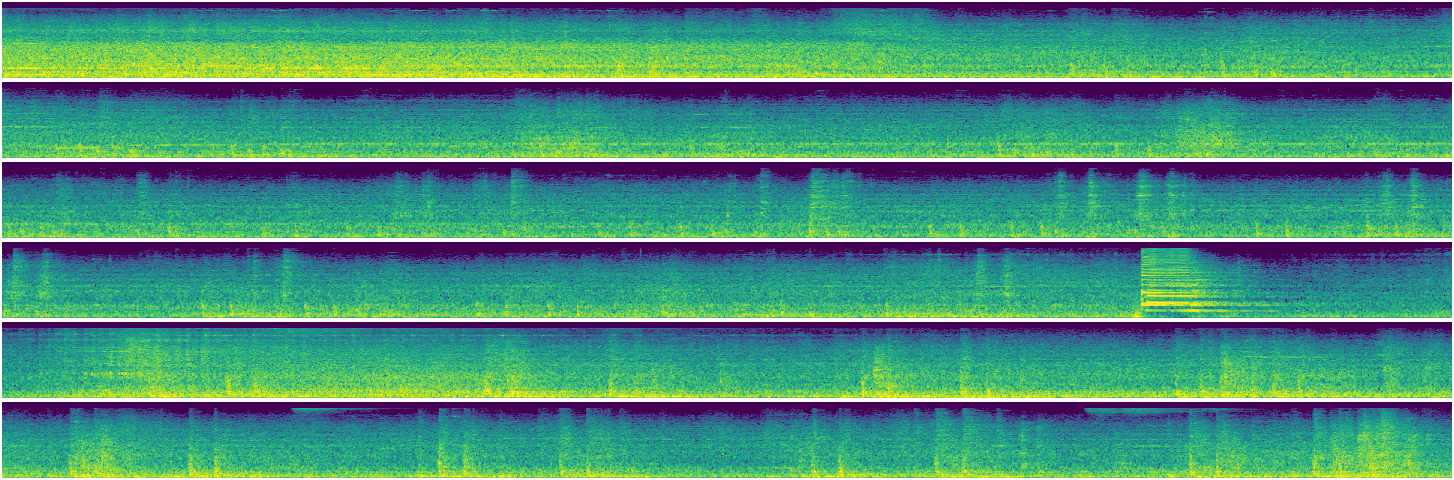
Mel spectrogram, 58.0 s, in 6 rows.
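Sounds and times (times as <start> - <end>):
train horn blast: 0.0 - 4.3, 36.6 - 37.8
freight train wheels clattering: 0.0 - 58.0
train rumbling on tracks: 0.0 - 58.0.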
